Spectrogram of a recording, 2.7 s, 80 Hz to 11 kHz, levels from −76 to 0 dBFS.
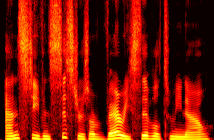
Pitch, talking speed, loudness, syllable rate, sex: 205 Hz, 200 wpm, -17 LUFS, 5.5 syllables/s, female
